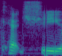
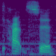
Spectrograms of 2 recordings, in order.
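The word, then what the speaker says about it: Cait Sith: I found it out through a playthrough that this is actually Gaelic, so it's pronounced different from how it's seen. Because I would have just said Cat Sith. Kate Sith is usually the one that everybody goes to.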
